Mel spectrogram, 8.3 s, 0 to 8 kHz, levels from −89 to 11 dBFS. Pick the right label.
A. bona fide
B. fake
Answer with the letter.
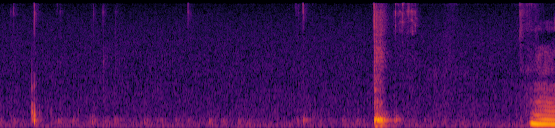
A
